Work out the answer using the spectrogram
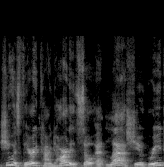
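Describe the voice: The clip is plain reading aloud.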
